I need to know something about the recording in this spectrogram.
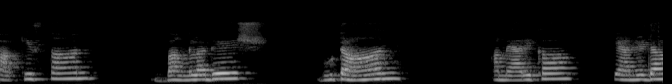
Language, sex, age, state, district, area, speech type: Punjabi, female, 30-45, Punjab, Rupnagar, urban, spontaneous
